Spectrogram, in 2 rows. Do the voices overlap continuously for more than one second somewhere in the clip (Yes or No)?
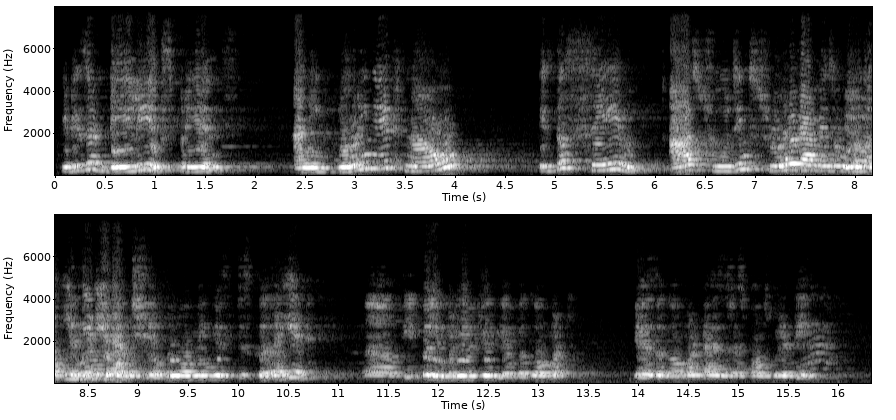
Yes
